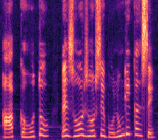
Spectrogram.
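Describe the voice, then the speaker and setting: A woman voicing an eager, dreamy young daughter-in-law who speaks with excitement. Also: high-pitched, unhurried, no echo.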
